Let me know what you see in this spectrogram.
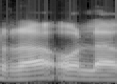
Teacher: दंत मूल से, दंत के मूल से जड़ पे जीभ टकराते हुए यह हम रा और ला को बोलते हैं, उच्चारण करते हैं।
